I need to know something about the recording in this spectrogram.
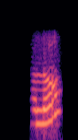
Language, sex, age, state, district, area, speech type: Assamese, female, 18-30, Assam, Kamrup Metropolitan, urban, conversation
